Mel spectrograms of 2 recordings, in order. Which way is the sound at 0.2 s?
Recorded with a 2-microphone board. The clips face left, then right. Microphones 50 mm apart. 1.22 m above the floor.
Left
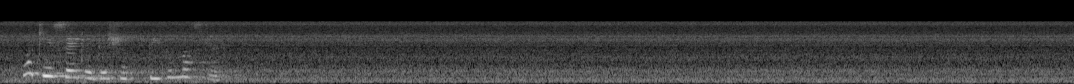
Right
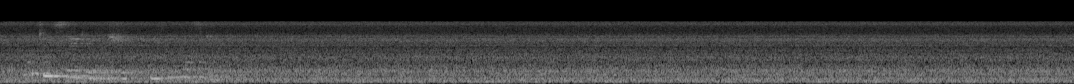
75° left (ahead or behind).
